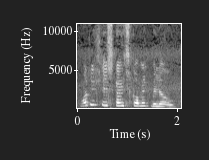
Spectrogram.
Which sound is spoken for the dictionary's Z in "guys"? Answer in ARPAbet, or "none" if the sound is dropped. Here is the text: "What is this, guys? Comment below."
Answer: S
